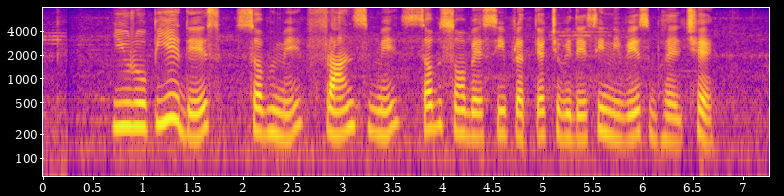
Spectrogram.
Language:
Maithili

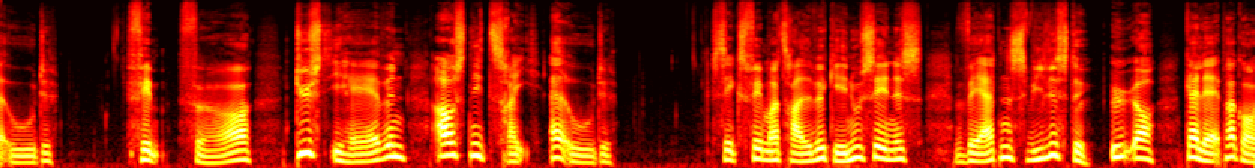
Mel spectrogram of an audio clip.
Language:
Danish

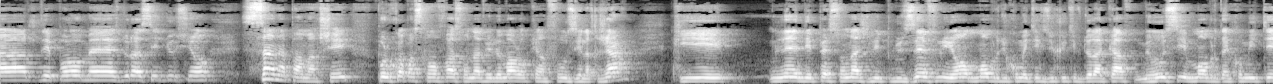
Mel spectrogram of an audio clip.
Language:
French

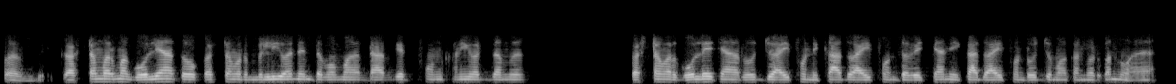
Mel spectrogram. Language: Sindhi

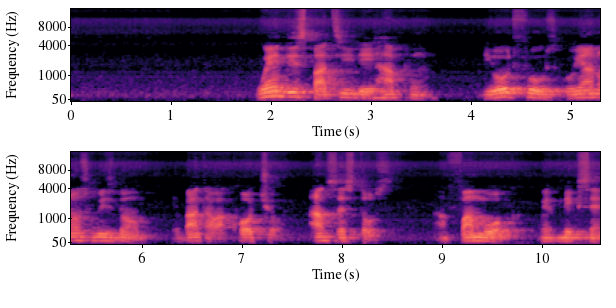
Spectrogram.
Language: Nigerian Pidgin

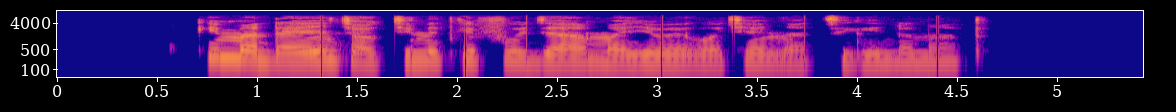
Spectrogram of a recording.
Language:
Kalenjin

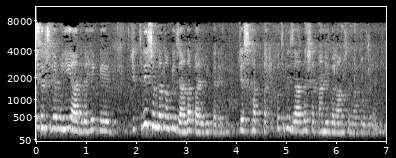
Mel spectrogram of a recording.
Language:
Urdu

